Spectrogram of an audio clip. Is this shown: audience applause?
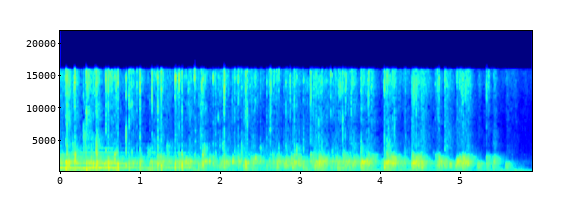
yes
